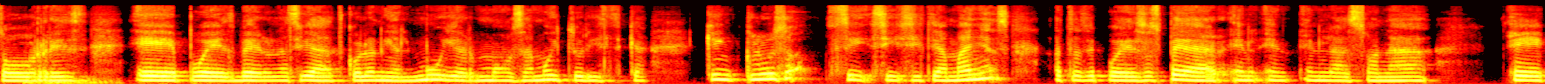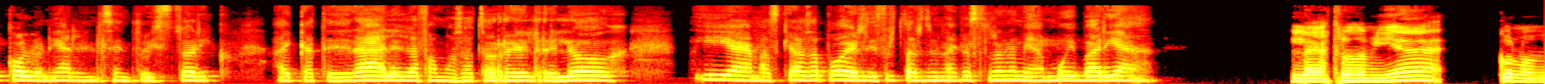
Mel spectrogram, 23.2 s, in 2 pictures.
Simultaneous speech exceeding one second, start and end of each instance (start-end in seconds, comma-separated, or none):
none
